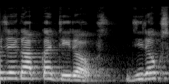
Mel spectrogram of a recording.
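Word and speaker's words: Xerox: तो देखिए जब वर्ड के शुरू में एक्स आता है तो वहाँ पे एक्स को हम ज प्रोनाउंस करते हैं, जैसे कि जीरोक्स। यहाँ पे देखिए एक्स शुरू में आया है तो एक्स का ज हो जाएगा, आई का हो जाएगा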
